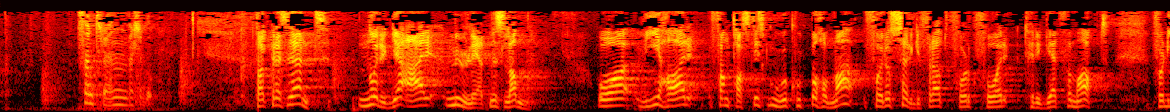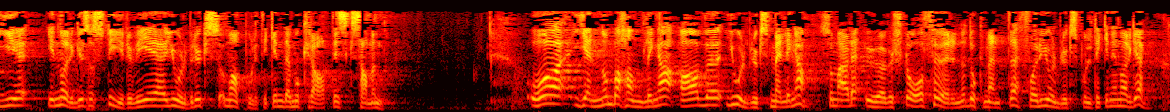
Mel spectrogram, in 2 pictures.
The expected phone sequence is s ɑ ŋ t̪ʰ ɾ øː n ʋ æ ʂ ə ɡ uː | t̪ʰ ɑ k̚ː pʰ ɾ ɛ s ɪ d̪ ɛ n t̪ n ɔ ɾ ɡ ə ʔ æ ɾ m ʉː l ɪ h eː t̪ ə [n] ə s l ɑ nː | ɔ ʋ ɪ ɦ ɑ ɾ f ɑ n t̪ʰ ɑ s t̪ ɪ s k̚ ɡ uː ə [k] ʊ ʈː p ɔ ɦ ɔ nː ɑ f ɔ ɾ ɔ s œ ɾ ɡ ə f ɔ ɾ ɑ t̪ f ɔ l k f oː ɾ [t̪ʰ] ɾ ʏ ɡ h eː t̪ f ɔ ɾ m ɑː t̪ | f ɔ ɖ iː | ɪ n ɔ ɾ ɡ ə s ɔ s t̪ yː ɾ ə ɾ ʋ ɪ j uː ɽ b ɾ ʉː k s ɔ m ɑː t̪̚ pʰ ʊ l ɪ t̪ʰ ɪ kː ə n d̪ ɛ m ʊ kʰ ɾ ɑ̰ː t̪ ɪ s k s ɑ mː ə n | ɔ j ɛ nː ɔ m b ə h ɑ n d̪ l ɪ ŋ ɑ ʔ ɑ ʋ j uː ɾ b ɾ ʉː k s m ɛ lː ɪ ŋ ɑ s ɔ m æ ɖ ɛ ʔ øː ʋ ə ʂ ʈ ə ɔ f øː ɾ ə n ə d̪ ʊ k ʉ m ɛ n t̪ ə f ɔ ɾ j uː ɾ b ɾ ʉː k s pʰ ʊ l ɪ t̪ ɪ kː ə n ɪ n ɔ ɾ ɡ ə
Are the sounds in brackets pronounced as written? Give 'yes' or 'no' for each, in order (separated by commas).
yes, no, yes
